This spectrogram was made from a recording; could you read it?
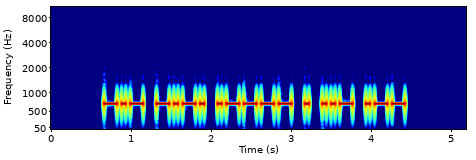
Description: Morse code, heard as a keyed tone, about 21 wpm, 700 Hz. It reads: KC1EUW
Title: USA Call Signs - 6 Characters - Repeated 3x - 22wpm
